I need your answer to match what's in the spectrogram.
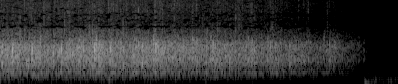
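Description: audience applause

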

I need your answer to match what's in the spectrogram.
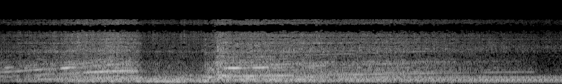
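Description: car engine running

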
